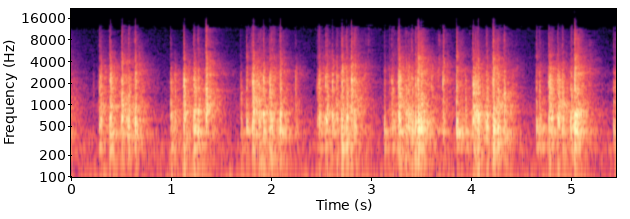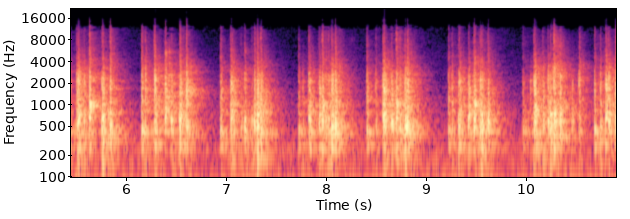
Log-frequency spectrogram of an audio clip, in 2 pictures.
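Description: Long blue acrylic nails tap and scratch on a small, hollow pink cardboard makeup box with a clear plastic window. The sound comes in repeated bursts of quick, dry clicking taps with a hollow tone around 500 Hz and bright, brief scratchy edges. Each burst swells and fades in a steady rhythm.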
